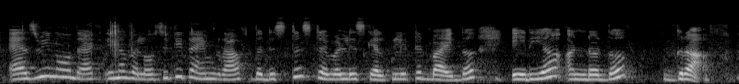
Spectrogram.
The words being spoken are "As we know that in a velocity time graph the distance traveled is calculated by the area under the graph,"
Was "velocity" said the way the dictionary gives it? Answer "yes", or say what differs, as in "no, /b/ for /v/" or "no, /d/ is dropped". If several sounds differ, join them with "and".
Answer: yes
